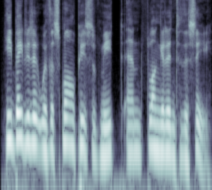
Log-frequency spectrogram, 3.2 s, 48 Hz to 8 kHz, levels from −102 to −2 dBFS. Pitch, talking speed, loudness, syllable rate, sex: 140 Hz, 285 wpm, -18 LUFS, 6.1 syllables/s, male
